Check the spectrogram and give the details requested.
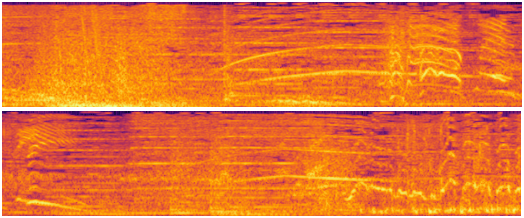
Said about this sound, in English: Fire truck!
